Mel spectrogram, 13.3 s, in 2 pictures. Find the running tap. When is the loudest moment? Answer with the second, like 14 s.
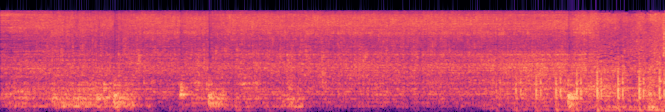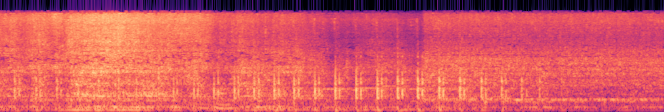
8 s.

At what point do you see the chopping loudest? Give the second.
11 s.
